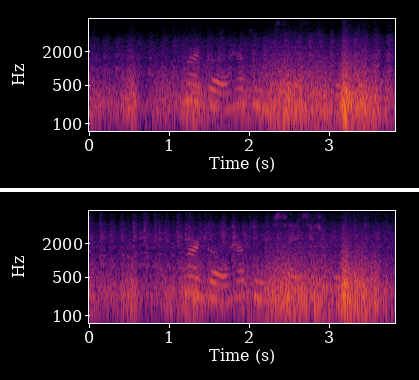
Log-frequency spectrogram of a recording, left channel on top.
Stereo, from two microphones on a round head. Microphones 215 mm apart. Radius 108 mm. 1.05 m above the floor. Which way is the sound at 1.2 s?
85° right.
